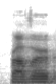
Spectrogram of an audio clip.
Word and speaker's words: proverb: like some Proverbs Proverbs how do you say this proverb or prover proverb proverb proverb proverb proverb proverb no PR PR not pro PR so a proverb what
